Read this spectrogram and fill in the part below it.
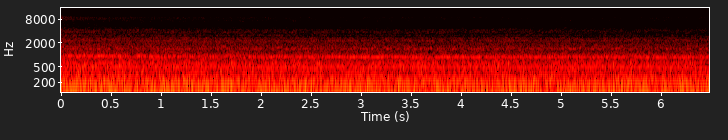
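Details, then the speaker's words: New Coachmen Nova 20C RV's Cummins Onan generator, 0.7 hours, which stalled from vapor lock; after the recall fuel-hose replacement it runs with the Truma air conditioning on low, a steady hum without surging or dying. Normal generator running. "so far the inner the motor generator is operating still running so we're just testing to see if that hose that they replaced on the rebate I'm sorry recall um did the trick"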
